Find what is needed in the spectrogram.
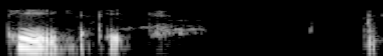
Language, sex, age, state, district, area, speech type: Dogri, female, 18-30, Jammu and Kashmir, Udhampur, rural, conversation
